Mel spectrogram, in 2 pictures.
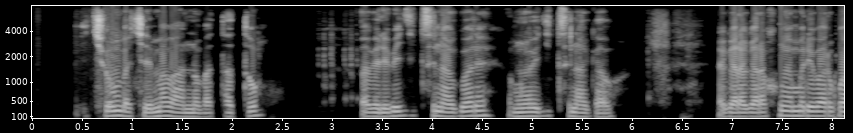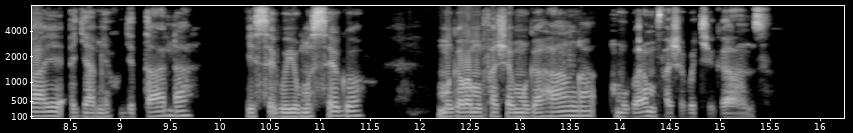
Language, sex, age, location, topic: Kinyarwanda, male, 25-35, Kigali, health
